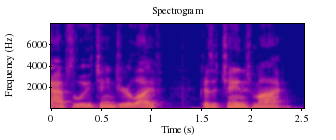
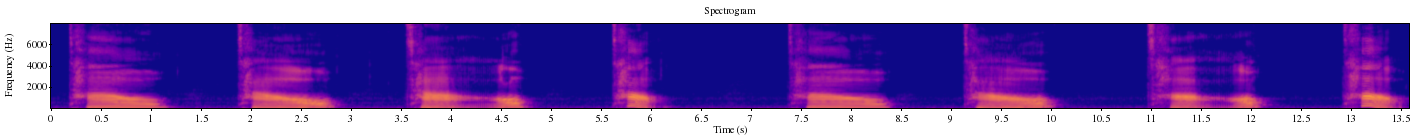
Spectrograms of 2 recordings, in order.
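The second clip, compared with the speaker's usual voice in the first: tau through four tones in turn, drawn out. Teaching an online class, leading students through the four tones of tau. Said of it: "cycle through the four tones".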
